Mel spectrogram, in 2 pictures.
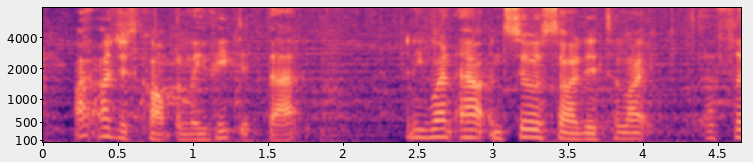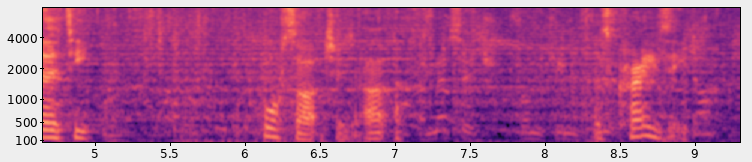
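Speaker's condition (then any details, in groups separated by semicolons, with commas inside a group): No condition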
